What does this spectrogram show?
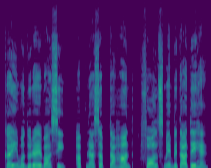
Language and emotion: Hindi, neutral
